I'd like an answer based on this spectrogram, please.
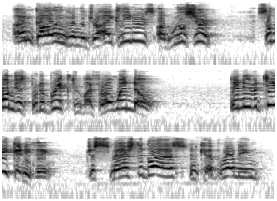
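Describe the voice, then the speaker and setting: A put-on character voice, high in pitch with very wide pitch swings, moves along at a moderate pace. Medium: audio drama. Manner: exasperated, grumbling.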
